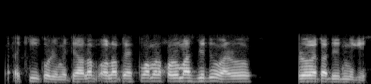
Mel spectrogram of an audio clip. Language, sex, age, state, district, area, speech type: Assamese, male, 30-45, Assam, Darrang, rural, conversation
